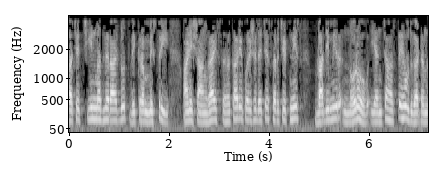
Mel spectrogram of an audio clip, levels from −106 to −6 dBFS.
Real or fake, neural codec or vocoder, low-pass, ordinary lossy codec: real; none; 3.6 kHz; none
